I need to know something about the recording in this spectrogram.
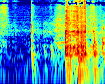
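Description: A second of near quiet, then a short burst of rustling and handling noise about a second and a half in, as objects such as a cap are picked up and moved among cardboard boxes.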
